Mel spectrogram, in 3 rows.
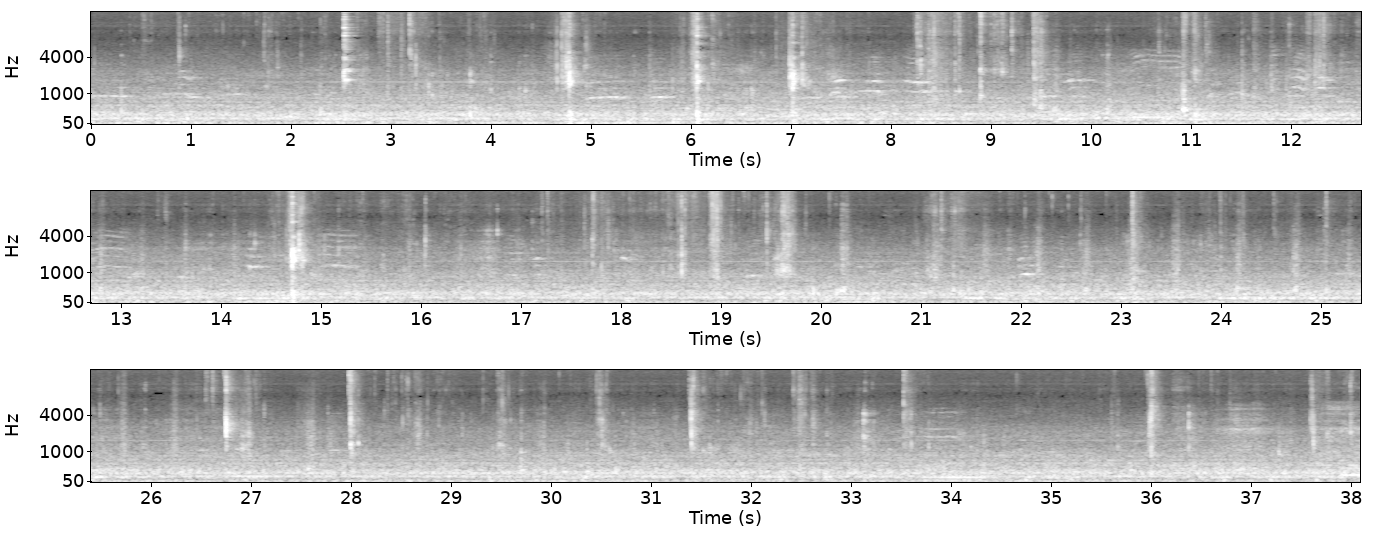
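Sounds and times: low steady hum: 0.0 - 38.0
chewing and crunching food: 0.2 - 34.8, 35.4 - 38.0.

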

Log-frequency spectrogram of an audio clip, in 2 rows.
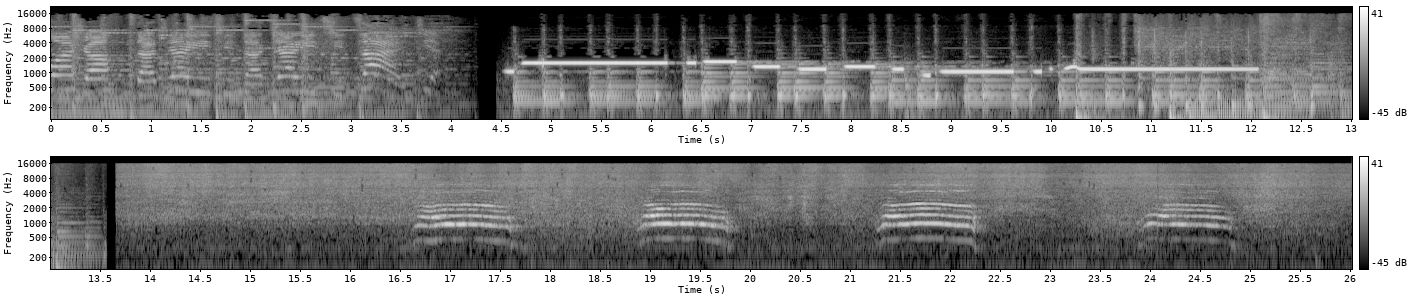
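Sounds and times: shower water spraying: 10.8 - 26.0
cat meowing: 16.6 - 17.7, 18.8 - 19.9, 21.3 - 22.4, 23.9 - 25.0.

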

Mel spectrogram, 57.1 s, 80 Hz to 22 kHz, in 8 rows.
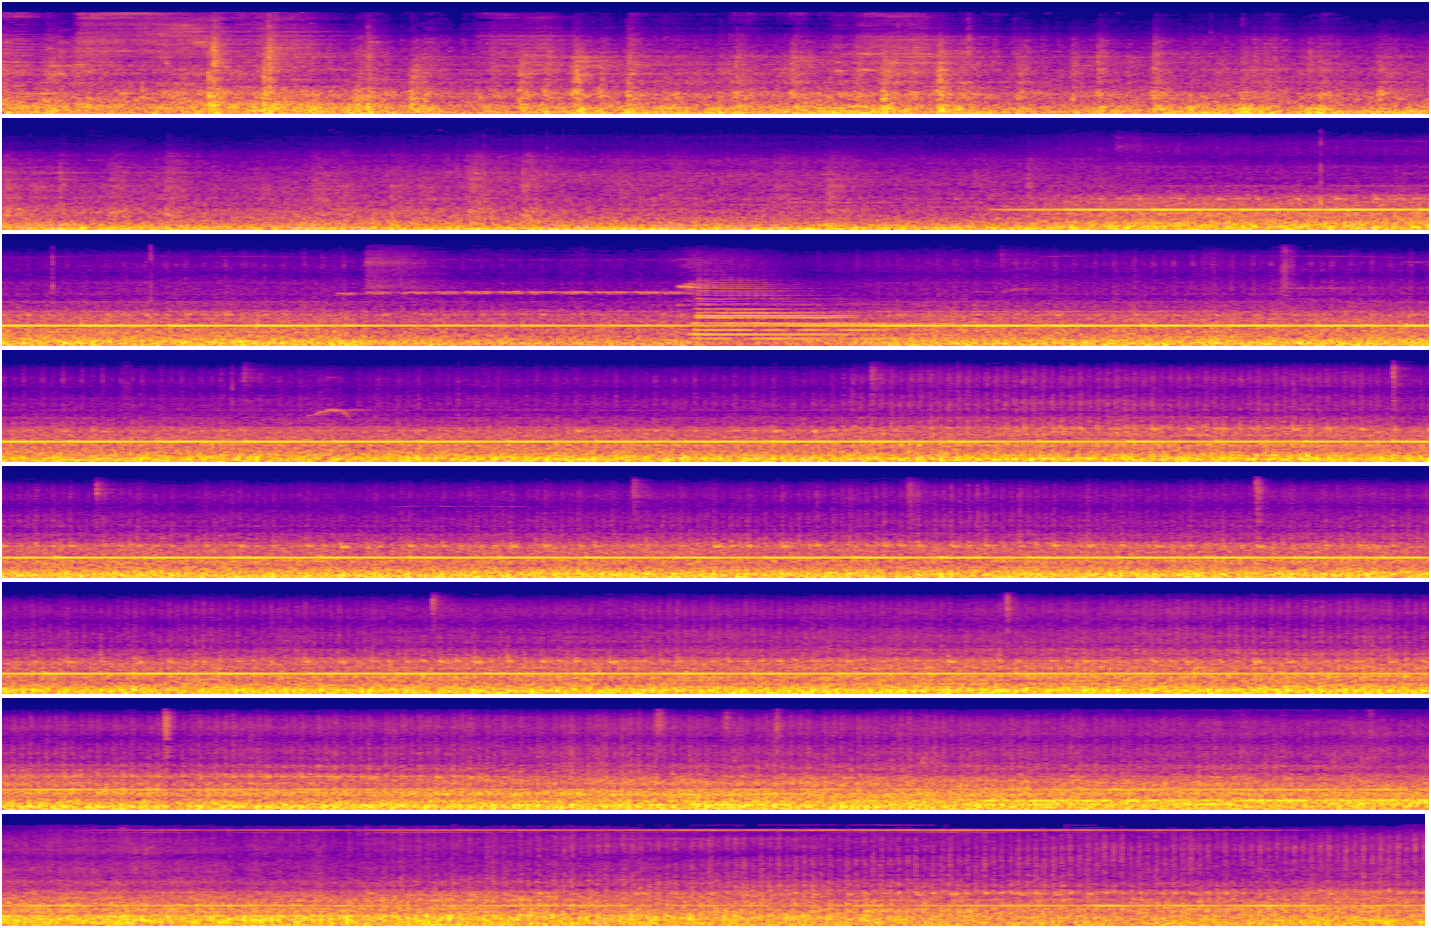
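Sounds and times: diesel locomotive engine rumbling: 0.0 - 57.0
level crossing warning tone: 12.0 - 57.0
train horn blast: 12.1 - 23.3.

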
